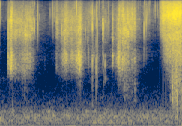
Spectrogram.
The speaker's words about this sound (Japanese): お耳全体を泡で優しく包み込んでいきます。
